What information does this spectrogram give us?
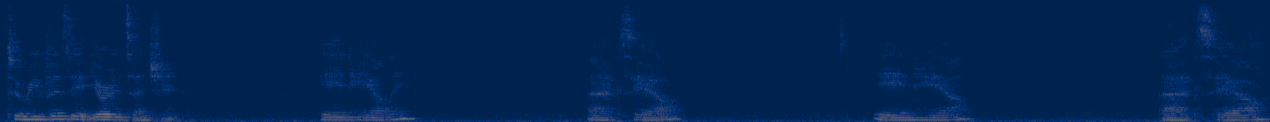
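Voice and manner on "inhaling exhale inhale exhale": soft, near-whispered breathing cues with long pauses; almost whisper each cue, low and unhurried; hushed breath cues. Real, not acted. Yoga teacher leads quiet breathing.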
